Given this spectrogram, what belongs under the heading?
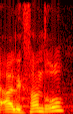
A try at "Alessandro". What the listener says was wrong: Alessandro mit S. S. Alessandro.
